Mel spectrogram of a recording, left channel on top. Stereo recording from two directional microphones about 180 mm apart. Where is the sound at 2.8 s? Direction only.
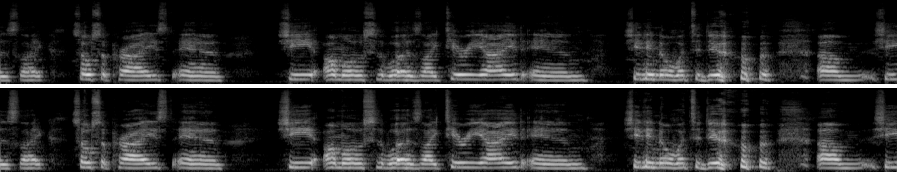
30° right (ahead or behind).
